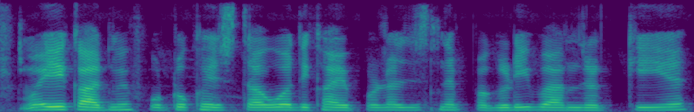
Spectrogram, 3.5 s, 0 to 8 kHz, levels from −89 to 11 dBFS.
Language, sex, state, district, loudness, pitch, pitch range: Hindi, female, Uttar Pradesh, Lalitpur, -22 LUFS, 180 Hz, 175-190 Hz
